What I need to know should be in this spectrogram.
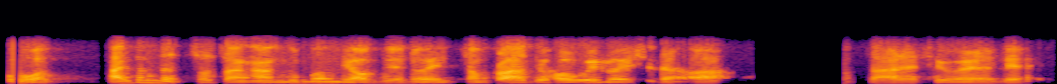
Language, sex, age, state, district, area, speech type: Manipuri, male, 18-30, Manipur, Imphal West, rural, conversation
